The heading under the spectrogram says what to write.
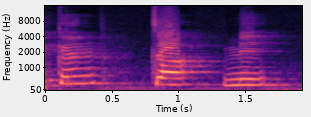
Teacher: so we stress on the third syllable from the end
